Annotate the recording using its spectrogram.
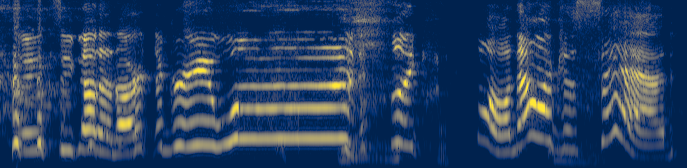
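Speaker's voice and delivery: high, loud mock-baffled cop, laughing. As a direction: ham up a cop sneering at an art degree. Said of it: "be like".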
